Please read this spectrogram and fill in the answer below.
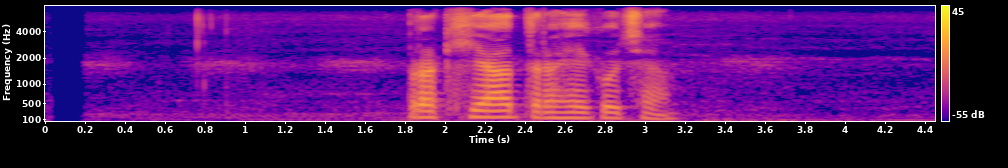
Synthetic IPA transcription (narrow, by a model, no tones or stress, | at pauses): prʌkʰjat̪ɾʌɦekot͡sʰʌ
